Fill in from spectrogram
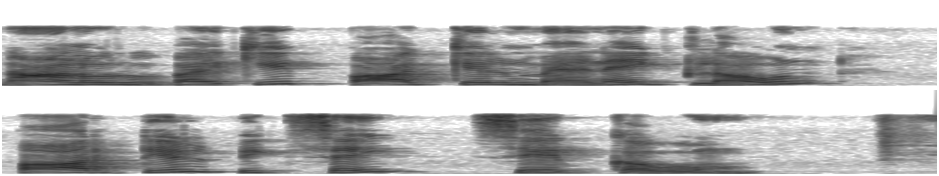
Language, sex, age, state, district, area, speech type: Tamil, female, 18-30, Tamil Nadu, Namakkal, rural, read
